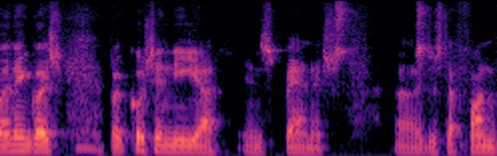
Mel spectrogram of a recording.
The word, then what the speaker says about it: cochinilla: So it's cochineal in English, it's cochinilla in Spanish, but cochineal in Spanish means filthy, not cochineal bug. So it's cochineal in English, but cochinilla in Spanish.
